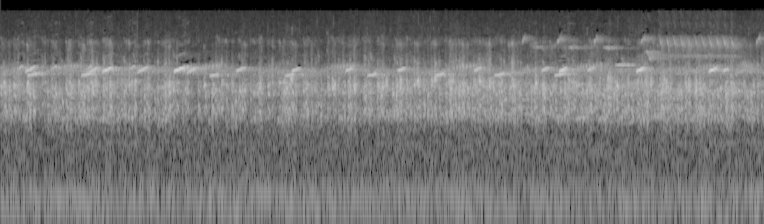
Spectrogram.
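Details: Frogs amid urban life: a continuous buzzing, croaking chorus with bright short chirps scattered through it, a faint high squeal near the end, and a low hum beneath.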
